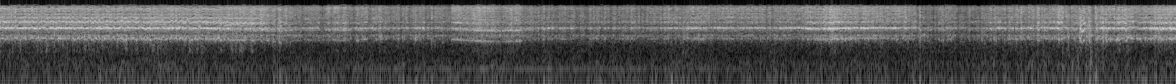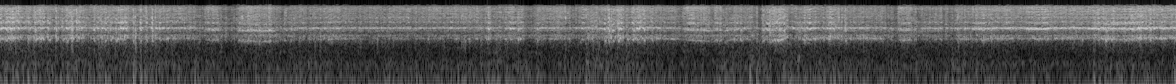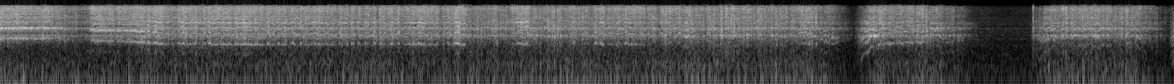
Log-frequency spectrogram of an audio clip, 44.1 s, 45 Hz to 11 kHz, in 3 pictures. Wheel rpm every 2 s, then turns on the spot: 200, 200, 220, 230, 230, 230, 230, 220, 220, 230, 230, 220, 230, 220, 230, 210, 200, 200, 190, 170, 70, 80.
none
